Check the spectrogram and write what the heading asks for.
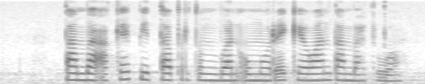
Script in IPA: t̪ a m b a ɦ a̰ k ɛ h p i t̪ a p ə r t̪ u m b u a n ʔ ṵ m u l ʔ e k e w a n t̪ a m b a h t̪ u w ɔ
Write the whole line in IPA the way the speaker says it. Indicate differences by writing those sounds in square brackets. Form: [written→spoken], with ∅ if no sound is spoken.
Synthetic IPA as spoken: t̪ a m b a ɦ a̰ k ɛ h p i t̪ a p ə r t̪ u m b u a n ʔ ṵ m u [l→ɾ] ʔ e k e w a n t̪ a m b a h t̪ u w ɔ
